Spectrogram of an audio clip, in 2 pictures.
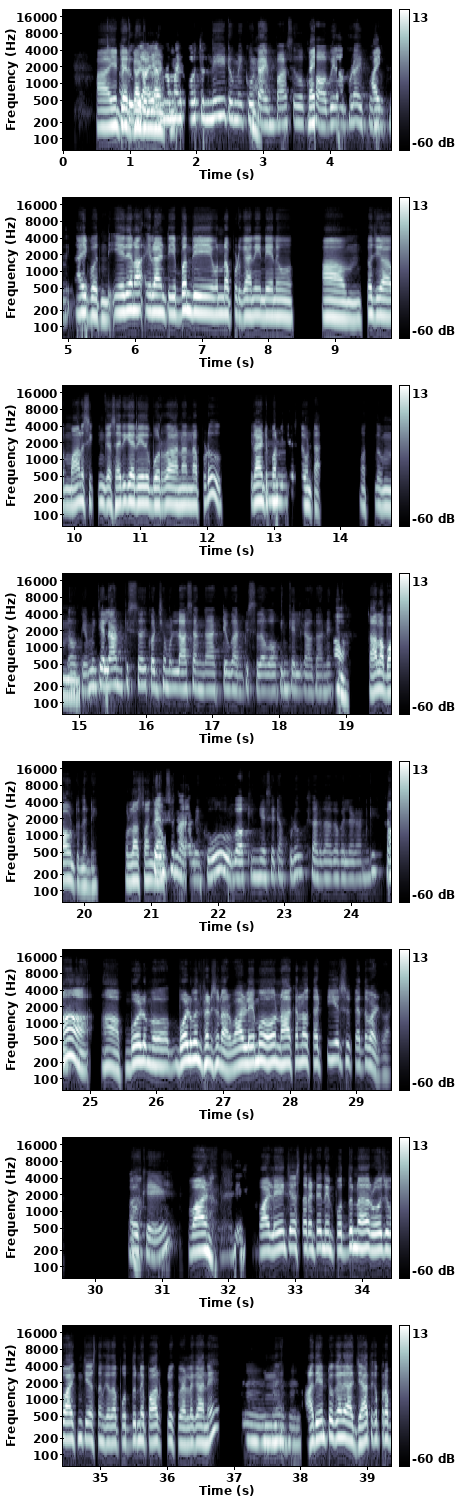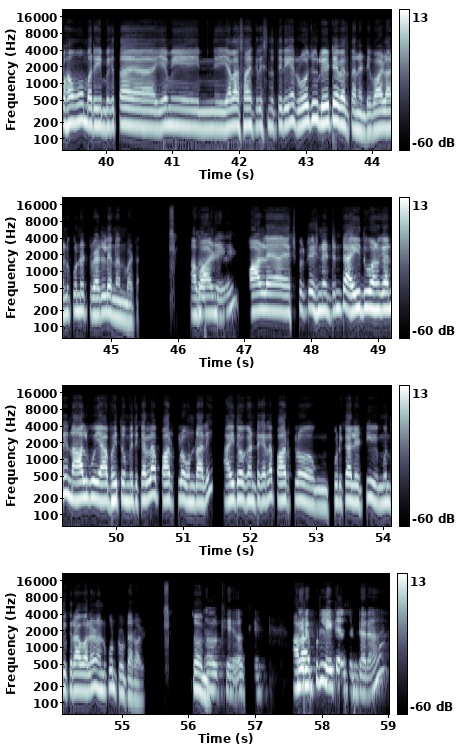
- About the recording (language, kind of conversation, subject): Telugu, podcast, హాబీని తిరిగి పట్టుకోవడానికి మొదటి చిన్న అడుగు ఏమిటి?
- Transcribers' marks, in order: lip smack; in English: "గార్డెన్"; in English: "టైంపాసు"; in English: "హాబీలా"; in English: "యాక్టివ్‌గా"; in English: "ఫ్రెండ్స్"; in English: "వాకింగ్"; in English: "ఫ్రెండ్స్"; chuckle; in English: "వాకింగ్"; in English: "పార్క్‌లోకి"; in English: "ఎక్స్‌పెక్టె‌ష‌న్"; in English: "పార్క్‌లో"; in English: "పార్క్‌లో"; tsk; in English: "సో"; in English: "లేట్"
